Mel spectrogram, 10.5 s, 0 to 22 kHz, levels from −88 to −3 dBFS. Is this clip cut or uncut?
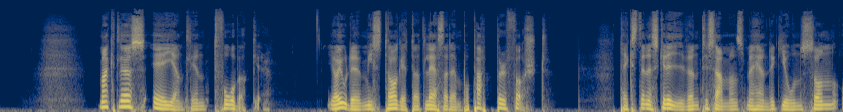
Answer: uncut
